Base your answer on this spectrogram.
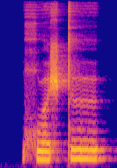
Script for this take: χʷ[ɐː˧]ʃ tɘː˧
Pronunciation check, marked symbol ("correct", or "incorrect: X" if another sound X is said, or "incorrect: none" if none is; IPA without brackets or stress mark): correct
